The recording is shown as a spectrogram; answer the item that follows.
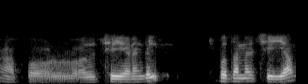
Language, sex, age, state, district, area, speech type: Malayalam, male, 45-60, Kerala, Palakkad, rural, conversation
